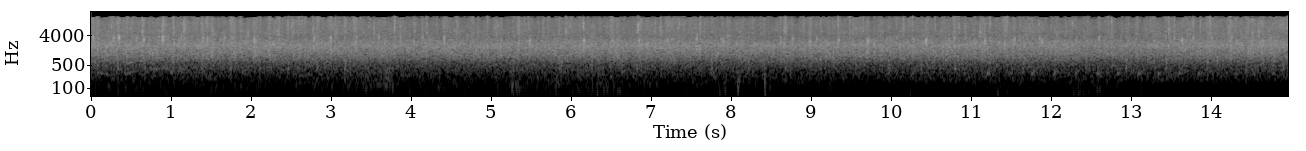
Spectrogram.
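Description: Audience applauding steadily in a concert hall, a dense, even patter of many hands clapping.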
